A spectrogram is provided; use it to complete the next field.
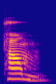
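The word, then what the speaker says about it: thumb: MB जब रहता है ना, स्पेलिंग के आखिर में देखिए MB आ रहा है ना, तो B साइलेंट है। क्लाइम, थम, कॉम, लैम और बॉम, तो थम, ठीक है, B का उच्चारण नहीं हो रहा है।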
